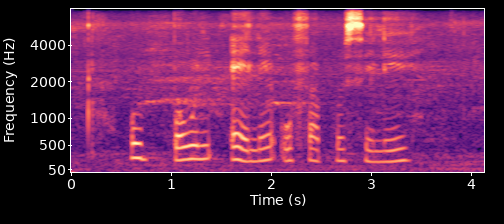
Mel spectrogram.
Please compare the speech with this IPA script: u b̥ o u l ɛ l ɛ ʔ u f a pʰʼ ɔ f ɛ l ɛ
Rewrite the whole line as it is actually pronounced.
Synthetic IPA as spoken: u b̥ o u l ɛ l ɛ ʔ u f a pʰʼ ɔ s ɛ l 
